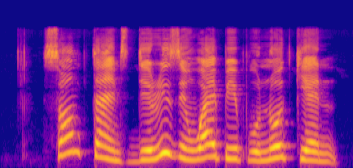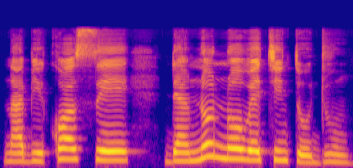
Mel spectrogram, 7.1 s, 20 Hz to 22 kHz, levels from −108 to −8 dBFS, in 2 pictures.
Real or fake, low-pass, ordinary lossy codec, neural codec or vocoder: real; 10.8 kHz; none; none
